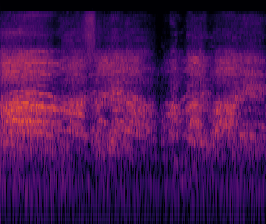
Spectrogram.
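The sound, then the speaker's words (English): A large crowd loudly recites salawat in honour of the Prophet Muhammad and his family at a religious gathering. The voices chant together in a dense, sustained roar that dips briefly midway before swelling again. “As much as you love Ali, you have to do a loud salawat. Sallu ala Muhammad wa Ali Muhammad.”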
